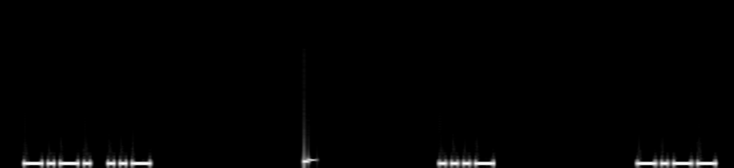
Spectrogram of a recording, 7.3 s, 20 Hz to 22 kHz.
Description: Morse code, heard as a keyed tone, about 20 wpm, spaced as for 9 wpm, 700 Hz. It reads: CU VY
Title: Top 90 QSO Elements - 8x Character Spacing - 20wpm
